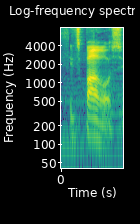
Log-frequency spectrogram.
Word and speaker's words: Pagos: My pronunciation is the Greek version, okay? Maybe you know it as Pagos or whatever, right? But it's Pagos. It means ice.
